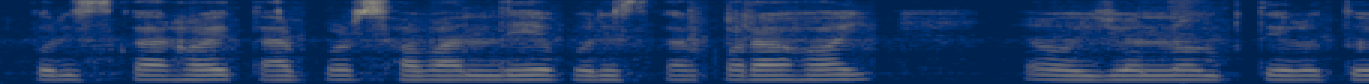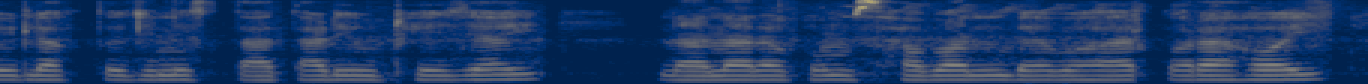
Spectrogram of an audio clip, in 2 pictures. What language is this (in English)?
Bangla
